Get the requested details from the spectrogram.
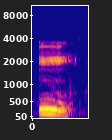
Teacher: The U with an umlaut over it, spelled UE, as in oo, approximately like ooh, but with puckered lips, ü. The sound is not in English.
